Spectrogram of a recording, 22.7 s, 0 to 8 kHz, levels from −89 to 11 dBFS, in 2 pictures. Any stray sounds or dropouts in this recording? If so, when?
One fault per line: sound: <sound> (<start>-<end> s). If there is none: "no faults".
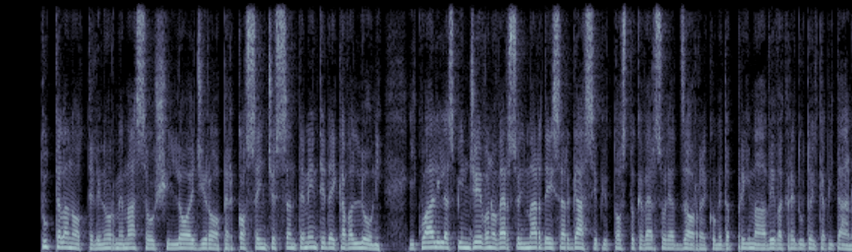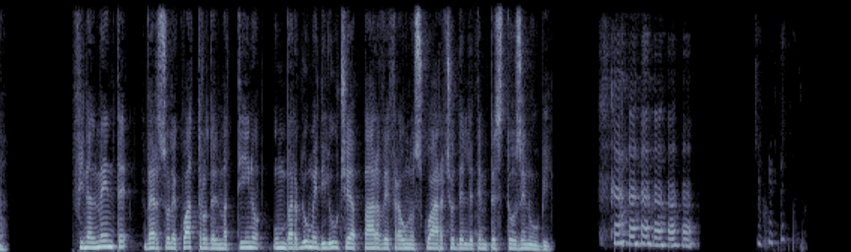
sound: laugh (19.3-20.7 s)
sound: laugh (21.4-22.1 s)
